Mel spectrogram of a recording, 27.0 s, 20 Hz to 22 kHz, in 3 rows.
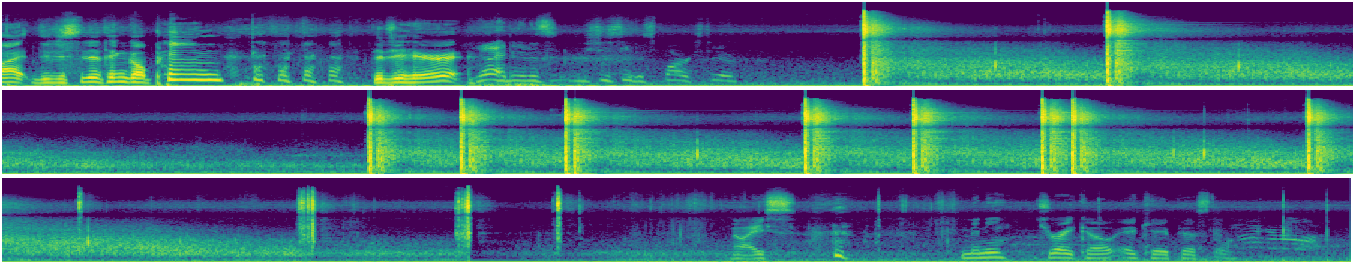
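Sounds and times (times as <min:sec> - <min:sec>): gunshots with rolling echo: 0:05.7 - 0:22.1.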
